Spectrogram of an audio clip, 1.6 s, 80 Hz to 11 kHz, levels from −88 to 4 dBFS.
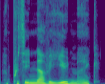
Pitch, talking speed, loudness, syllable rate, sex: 160 Hz, 190 wpm, -17 LUFS, 5.4 syllables/s, female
